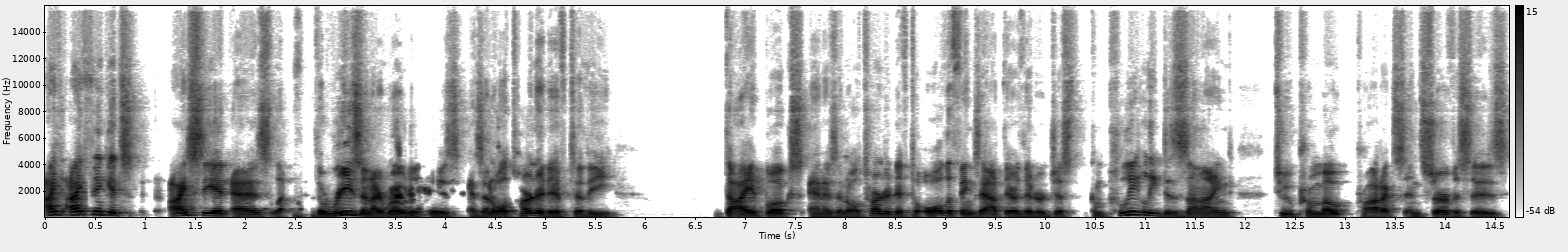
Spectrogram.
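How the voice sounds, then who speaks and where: Speaking at a moderate pace, a man has an unremarkable speaking voice, sitting at a medium pitch that varies in an ordinary way. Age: 60s. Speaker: author. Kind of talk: interview.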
